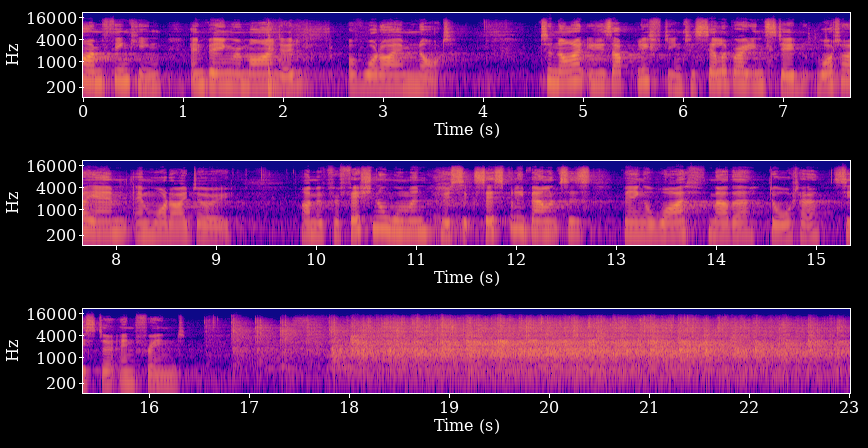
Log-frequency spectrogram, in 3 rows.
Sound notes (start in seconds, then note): 16.6 applause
